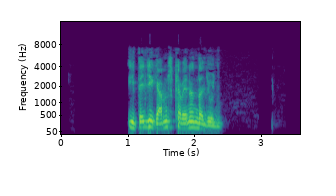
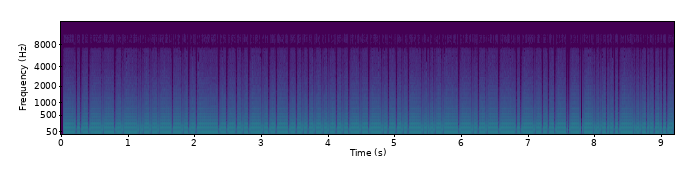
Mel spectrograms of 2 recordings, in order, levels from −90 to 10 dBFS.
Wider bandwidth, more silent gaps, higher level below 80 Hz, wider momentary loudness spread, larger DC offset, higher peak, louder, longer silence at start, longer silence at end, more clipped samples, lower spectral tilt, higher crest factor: second, 7.4 kHz vs 11.5 kHz; neither; about the same, -52 dBFS vs -54 dBFS; first, 6 LU vs 1 LU; neither; first, 0 dBFS vs -36 dBFS; first, -13 LUFS vs -49 LUFS; first, 1 s vs 0.05 s; first, 1.2 s vs 0 s; neither; first, -7 dB/octave vs -5.5 dB/octave; about the same, 16 dB vs 12 dB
